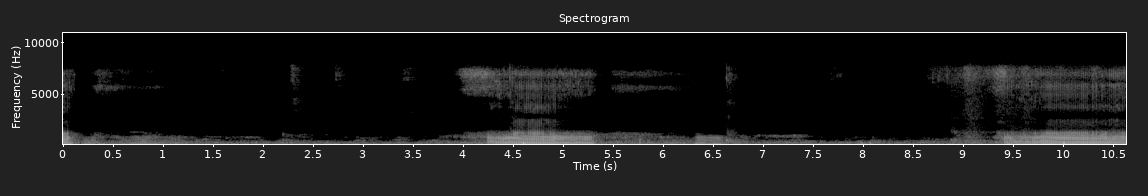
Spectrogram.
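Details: Sleeping pug snoring: quiet breathing broken by loud, rattling snores on inhalation, with softer snuffling between.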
